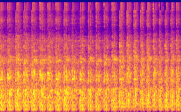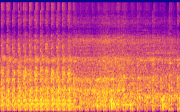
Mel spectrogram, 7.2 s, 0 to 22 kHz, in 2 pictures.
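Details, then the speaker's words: 1950 John Deere Model M garden tractor in neutral just after a cold start: a slow, even two-cylinder pop-pop idle, steady and regular with no misses. A good-running engine. "i haven't run it much i just ran it enough to get over here in the shop but even when it's dead cold it cranks up just perfectly just like that right"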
